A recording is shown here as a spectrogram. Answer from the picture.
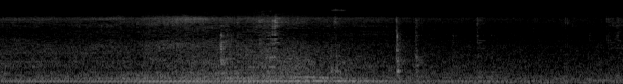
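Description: Workshop sounds while a scooter's rear wheel is being taken off: a steady low hum under light hissing noise, with a few sharp clicks and taps of hand tools, about two, two and a half, and four seconds in.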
